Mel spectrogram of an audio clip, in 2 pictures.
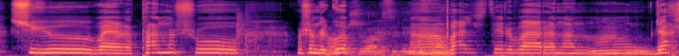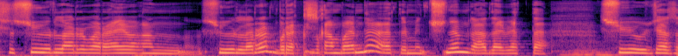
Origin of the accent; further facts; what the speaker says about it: Kazakhstan; Kyrgyz is a second language; Мен анча кыргызчаны түшүнбөйм да, казакмын да.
